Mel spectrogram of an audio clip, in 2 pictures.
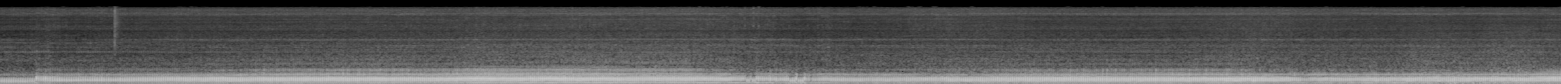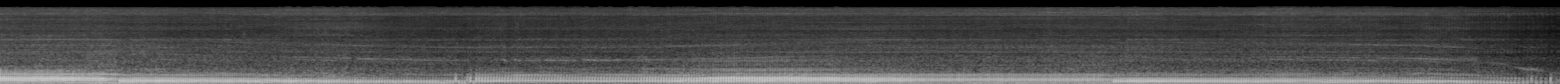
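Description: Sinnis Blade trail motorcycle's engine running as the bike is ridden along, heard from the rider's helmet. Its note holds steady for the first half, drops about halfway through, dips and climbs again, then falls away near the end as the bike slows.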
